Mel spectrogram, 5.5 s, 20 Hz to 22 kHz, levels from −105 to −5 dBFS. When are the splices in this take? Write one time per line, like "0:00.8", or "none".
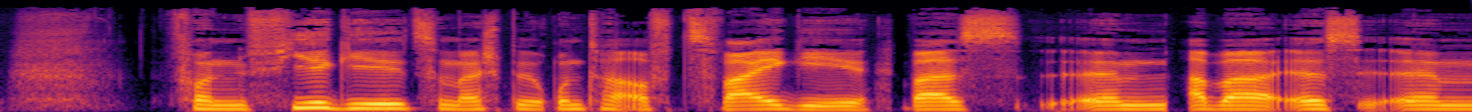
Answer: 0:03.3
0:04.4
